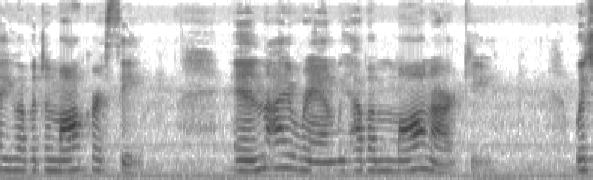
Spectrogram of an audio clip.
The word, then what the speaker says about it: Iran: Also, the country's name is pronounced Iran. Iran is a sentence. For example, I ran to Iran.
